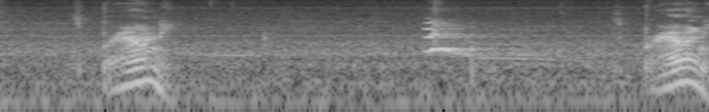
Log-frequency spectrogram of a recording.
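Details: A female dog at home calling for her canine friend who lives down the street: two rising-then-falling, strongly harmonic yowling calls, one at the start and one at the end. A faint falling tone sounds between them, and a person talks nearby.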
